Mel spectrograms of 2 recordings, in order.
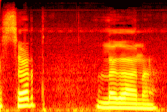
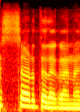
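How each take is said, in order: First: Split drill. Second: Said in the usual way. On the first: Shown as a demonstration. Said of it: "क्या होता है?". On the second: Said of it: "बेट का मतलब क्या होता है?".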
